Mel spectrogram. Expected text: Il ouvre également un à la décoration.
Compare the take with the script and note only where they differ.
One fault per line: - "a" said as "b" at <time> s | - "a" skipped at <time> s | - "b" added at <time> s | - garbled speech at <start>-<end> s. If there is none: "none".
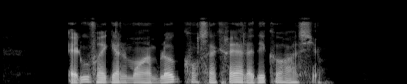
- "Il" said as "Elle" at 0.7 s
- "blog consacré" added at 1.5 s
